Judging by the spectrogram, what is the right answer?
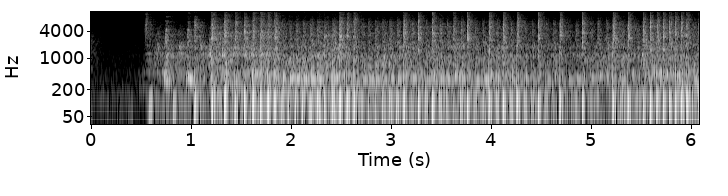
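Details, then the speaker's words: Roughly 40-year-old Lincoln Weldanpower 150 genset welder, rope-started cold: silence, then it catches at once into a steady single-cylinder thump near three beats a second; clean cold start, though the idle may be a little low. "Is that a mean idle or what? Well, maybe the idle's a little too low."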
